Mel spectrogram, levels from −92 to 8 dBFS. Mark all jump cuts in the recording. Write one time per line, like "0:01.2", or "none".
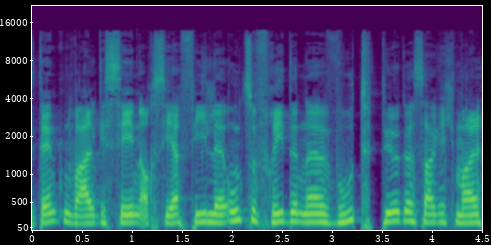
none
